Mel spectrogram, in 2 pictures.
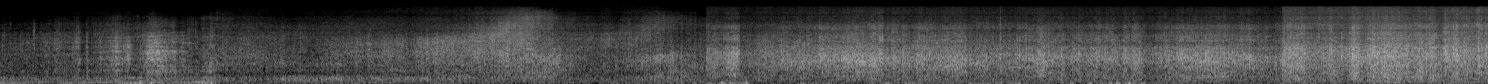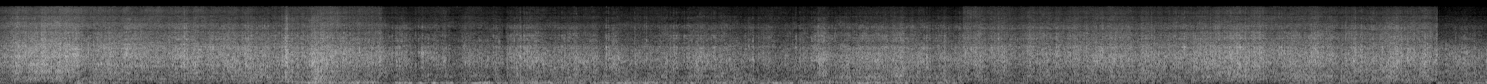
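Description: Salomon skis sliding and scraping over groomed snow on a downhill run, with wind rushing over the microphone. The noise is quieter at first and grows much louder after about seven seconds.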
